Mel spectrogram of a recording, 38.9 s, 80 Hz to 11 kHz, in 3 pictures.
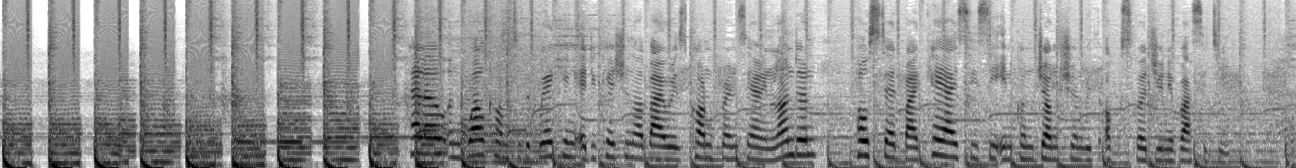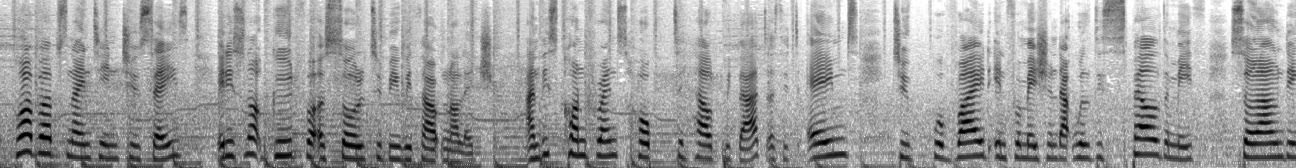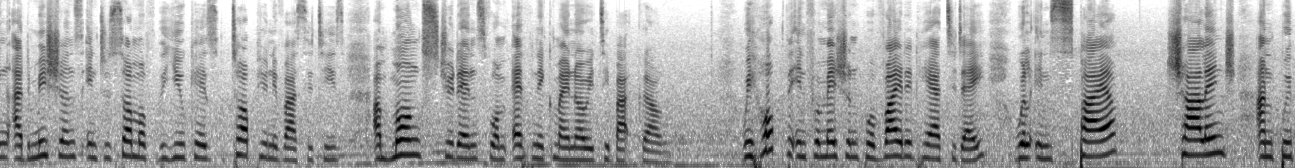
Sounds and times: Speech: 4.1 - 12.3, 13.1 - 32.6, 33.4 - 38.8.

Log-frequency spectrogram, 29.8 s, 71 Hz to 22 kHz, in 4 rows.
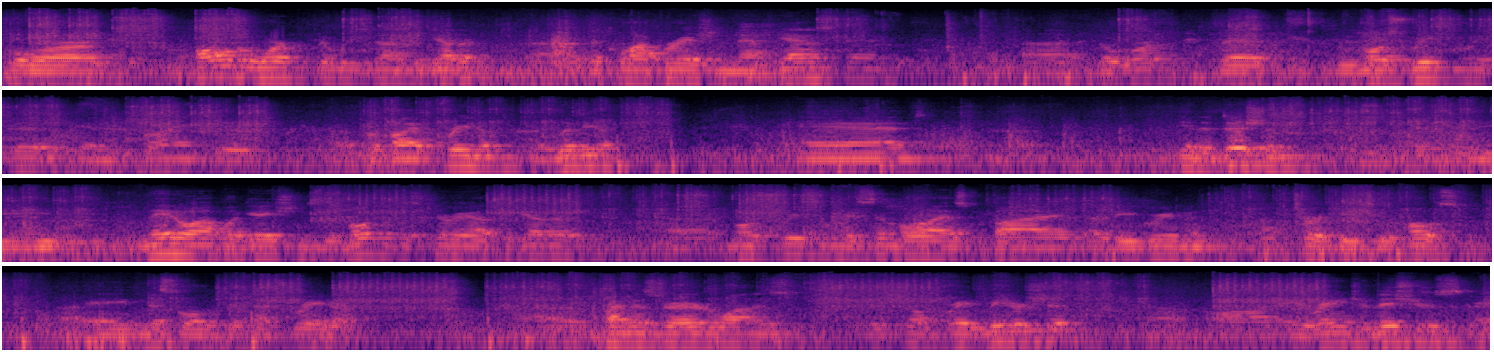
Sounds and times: Speech: 0.0 - 4.5, 5.1 - 10.6, 11.4 - 12.2, 13.3 - 14.0, 14.8 - 24.2, 25.0 - 29.7.

